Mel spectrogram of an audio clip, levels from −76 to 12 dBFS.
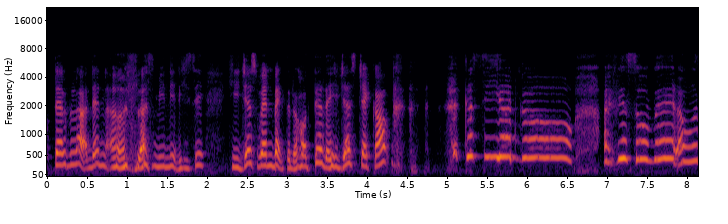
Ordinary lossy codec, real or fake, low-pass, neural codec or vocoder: MP3, 48 kbps; fake; 7.2 kHz; vocoder, 22.05 kHz, 80 mel bands, WaveNeXt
